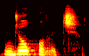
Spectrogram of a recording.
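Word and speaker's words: Djokovic: जो नवाक जोकोविच है इसमें ना डी साइलेंट है प्रोनंसिएशन जोकोविच सिनर जिनका बहुत बढ़िया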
